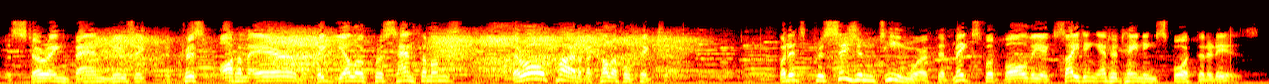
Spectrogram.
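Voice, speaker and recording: A man's voice: on the high side, lively intonation, moderate pace, over music. A man reading scripted sponsor narration as a 1950s radio announcer, with formal, emphatic phrasing. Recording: muffled 1950 radio broadcast.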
